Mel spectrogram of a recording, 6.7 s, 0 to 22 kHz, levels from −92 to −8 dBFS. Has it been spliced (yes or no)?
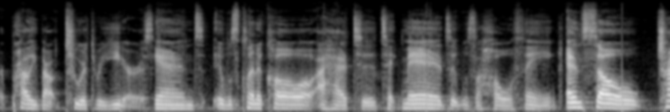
yes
